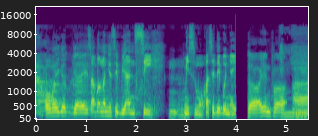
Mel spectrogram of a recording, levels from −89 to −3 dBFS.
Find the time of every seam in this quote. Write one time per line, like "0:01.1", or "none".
0:04.0

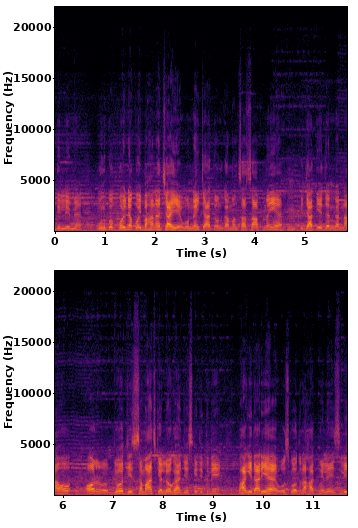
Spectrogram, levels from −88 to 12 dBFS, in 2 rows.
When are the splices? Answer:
none

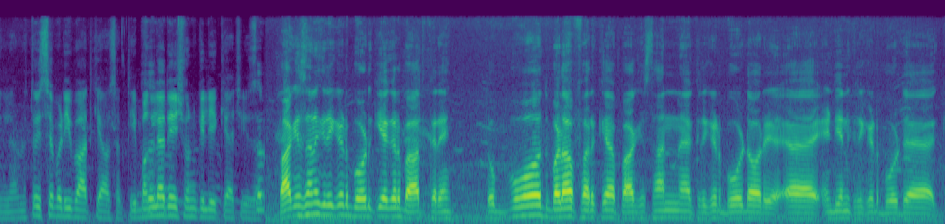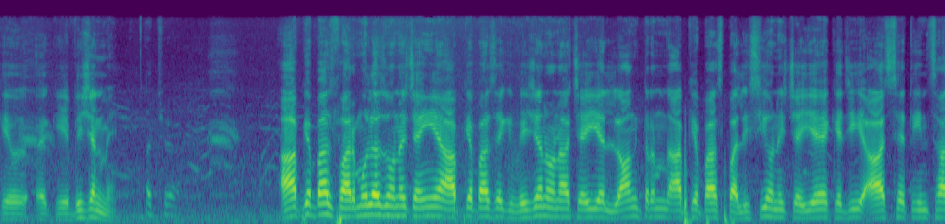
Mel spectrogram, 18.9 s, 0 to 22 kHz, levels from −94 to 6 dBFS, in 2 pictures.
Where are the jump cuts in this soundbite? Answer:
0:02.7

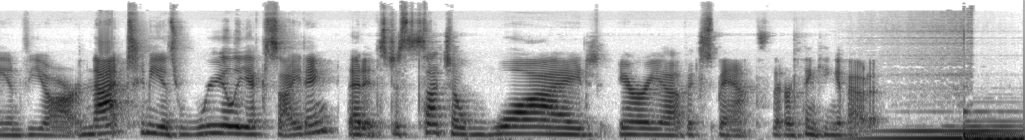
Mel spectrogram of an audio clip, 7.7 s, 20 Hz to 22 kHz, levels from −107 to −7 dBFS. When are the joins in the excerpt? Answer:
0:02.5
0:06.6

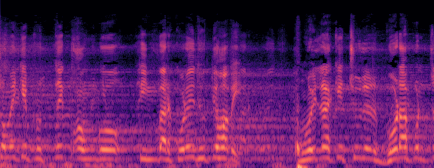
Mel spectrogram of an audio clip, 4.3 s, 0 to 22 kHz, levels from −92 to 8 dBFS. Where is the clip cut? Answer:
0:02.9

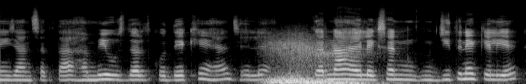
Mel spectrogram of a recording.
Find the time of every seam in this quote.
0:02.7

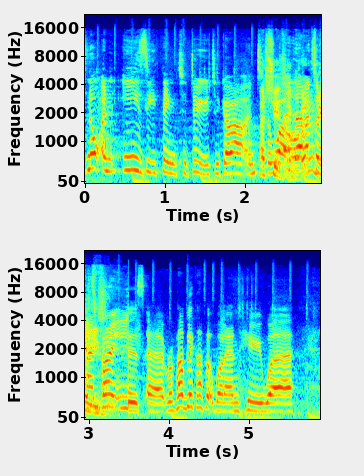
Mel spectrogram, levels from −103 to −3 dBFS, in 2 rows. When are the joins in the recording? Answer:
0:03.4

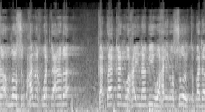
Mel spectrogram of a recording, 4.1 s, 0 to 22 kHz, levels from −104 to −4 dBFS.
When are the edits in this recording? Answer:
0:01.6

